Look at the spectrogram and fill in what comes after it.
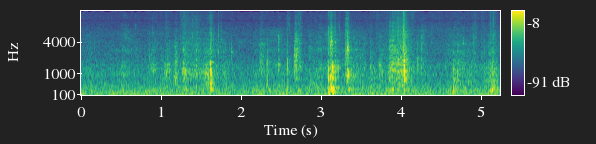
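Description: A person chewing a mouthful of burger close to the microphone: scattered soft mouth clicks and smacks, with a few sharper ones about three and four seconds in.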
